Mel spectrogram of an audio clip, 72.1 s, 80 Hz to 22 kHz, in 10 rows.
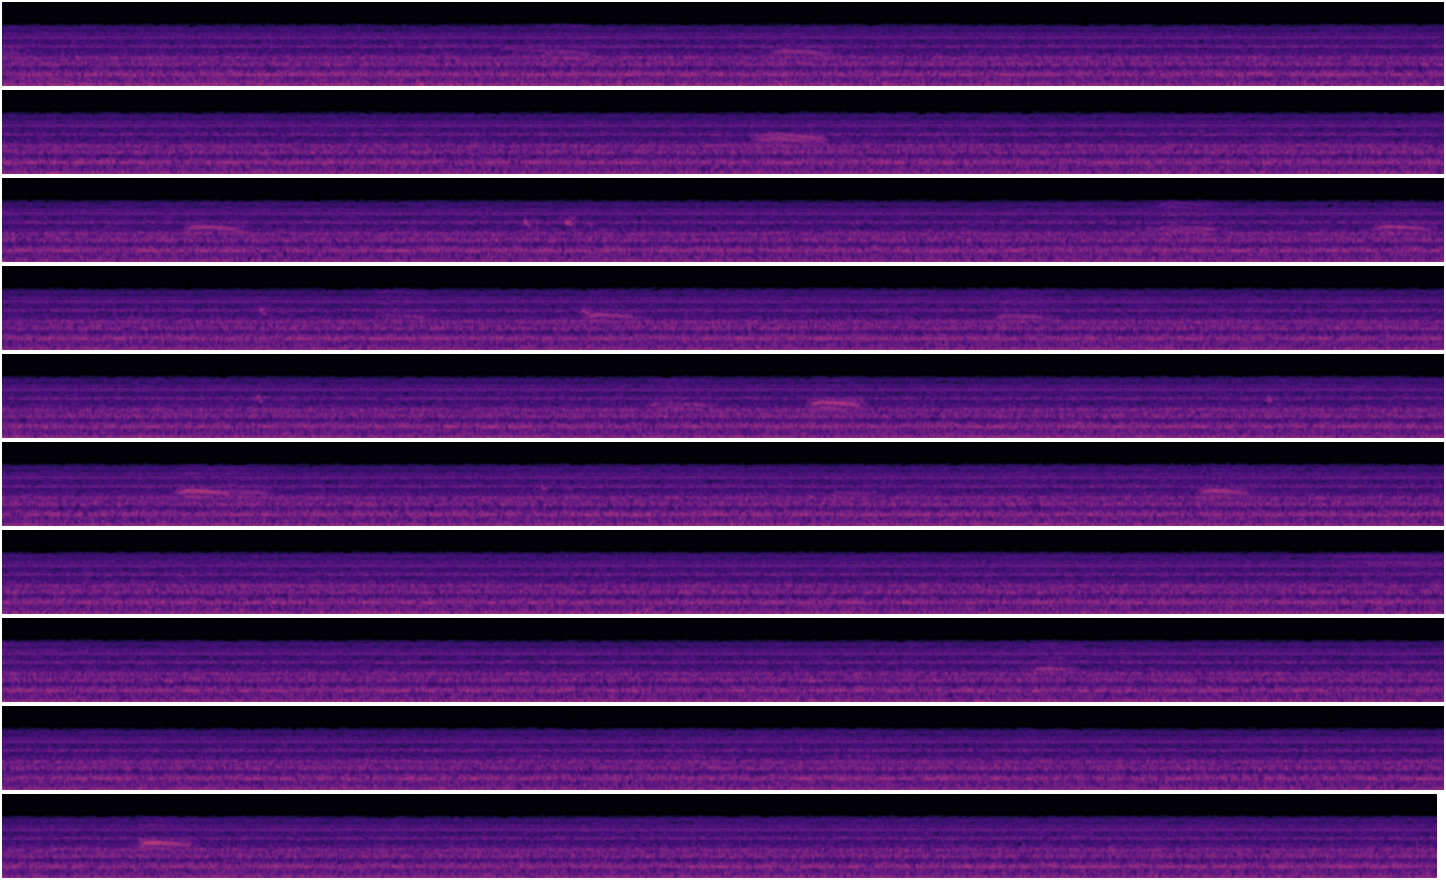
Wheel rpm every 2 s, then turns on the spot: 0, 0, 0, 0, 0, 0, 0, 0, 0, 0, 0, 0, 0, 0, 0, 0, 0, 0, 0, 0, 0, 0, 0, 0, 0, 0, 0, 0, 0, 0, 0, 0, 0, 0, 0, 0.
none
